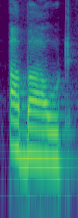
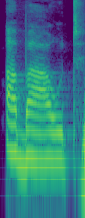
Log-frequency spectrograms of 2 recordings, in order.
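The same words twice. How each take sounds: The two takes are said the same way.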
